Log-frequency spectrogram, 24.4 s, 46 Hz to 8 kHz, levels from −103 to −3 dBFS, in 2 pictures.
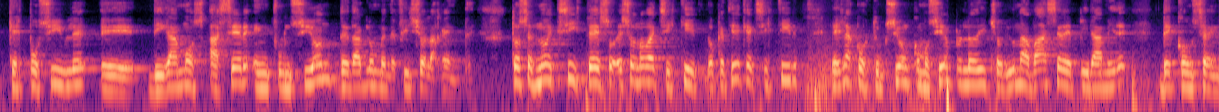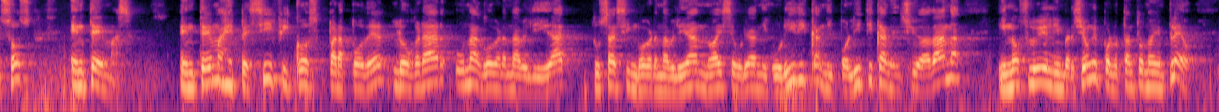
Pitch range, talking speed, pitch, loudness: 140-175 Hz, 195 wpm, 155 Hz, -24 LUFS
